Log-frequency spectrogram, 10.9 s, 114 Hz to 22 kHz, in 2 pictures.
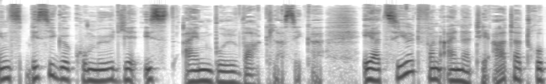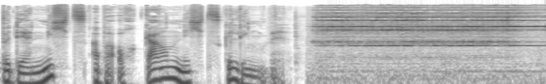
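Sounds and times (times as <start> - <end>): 
speech: 0.0 - 9.0
old-fashioned telephone bell ringing: 8.6 - 10.9.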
